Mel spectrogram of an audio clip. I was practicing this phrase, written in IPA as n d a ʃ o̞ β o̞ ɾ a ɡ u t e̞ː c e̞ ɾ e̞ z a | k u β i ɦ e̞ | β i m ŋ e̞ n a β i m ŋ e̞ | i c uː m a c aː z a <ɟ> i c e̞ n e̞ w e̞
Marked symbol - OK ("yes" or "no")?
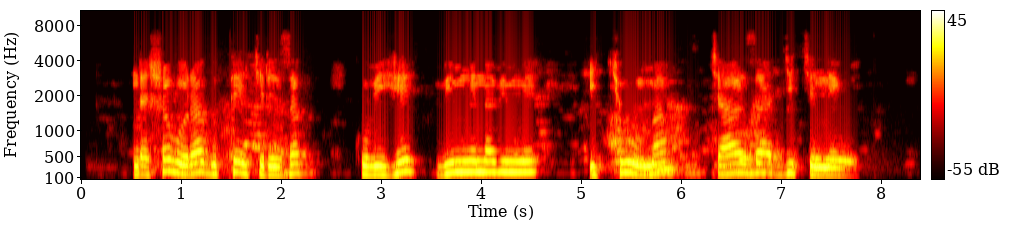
yes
